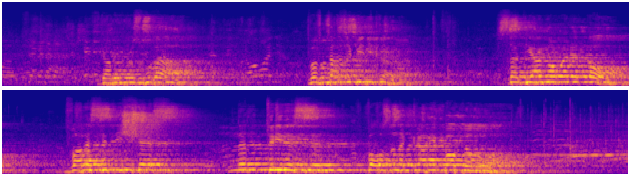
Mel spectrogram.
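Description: A man announces loudly through a microphone, his voice booming through an arena's loudspeakers.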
